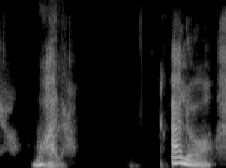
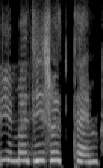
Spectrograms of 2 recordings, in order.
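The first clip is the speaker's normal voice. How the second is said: much higher, giddy and breathless; giddy thrill; 11 semitones higher, 4 dB quieter, faster than usual. Pretend. Woman just told I love you, higher giddy thrill. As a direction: squeal it like a smitten girl.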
